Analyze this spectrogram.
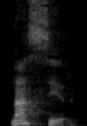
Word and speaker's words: nascer: Nascer. Nascer, esse S aqui, ó, ele não é pronunciado, concorda comigo?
